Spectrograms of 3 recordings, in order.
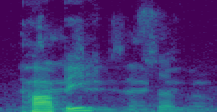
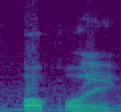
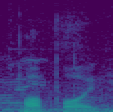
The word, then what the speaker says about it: Popoy: This means there's, hey, Poppy? Popo? How do you say your name? Popoy. What's up? Popoy? Oh, so it's like a play on Popeye? Yeah, like Popeye, but Popoy.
